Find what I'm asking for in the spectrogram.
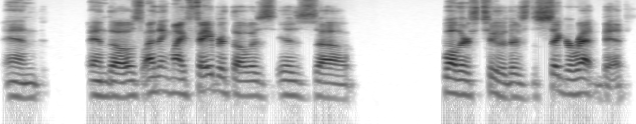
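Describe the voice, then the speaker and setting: Older male, panel guest, medium pitch, casual storytelling, halting restarts, reminiscing. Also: fairly bright tone. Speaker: panel guest, former celebrity assistant.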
